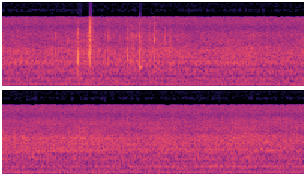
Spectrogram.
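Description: A phone clicks softly as a hand lifts it from its box.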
